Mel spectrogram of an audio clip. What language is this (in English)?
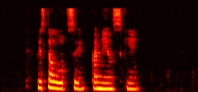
Mari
